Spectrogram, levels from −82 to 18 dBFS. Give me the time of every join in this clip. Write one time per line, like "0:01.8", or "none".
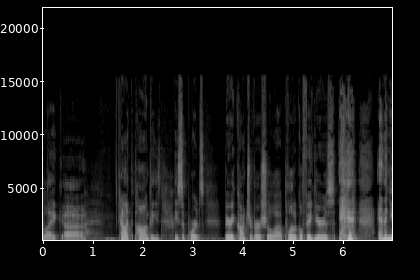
0:01.7
0:02.6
